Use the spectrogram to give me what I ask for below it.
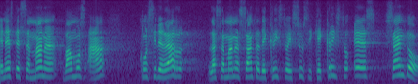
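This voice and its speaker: A man with an American accent speaks in a raised, projected voice at an extremely high pitch. His pace is very slow and his intonation fairly even. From United States. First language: English (speaking Spanish). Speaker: pastor. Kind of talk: sermon. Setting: church. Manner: halting.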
